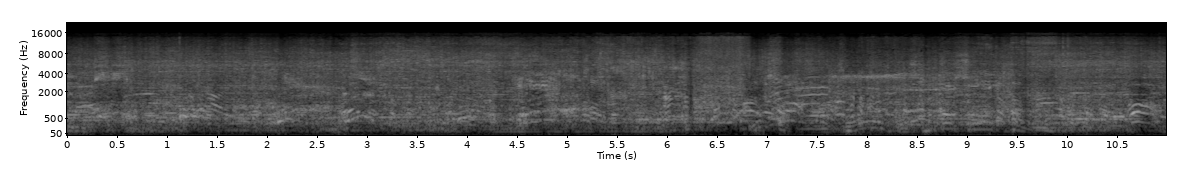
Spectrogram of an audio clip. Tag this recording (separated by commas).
Speech, outside, urban or man-made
